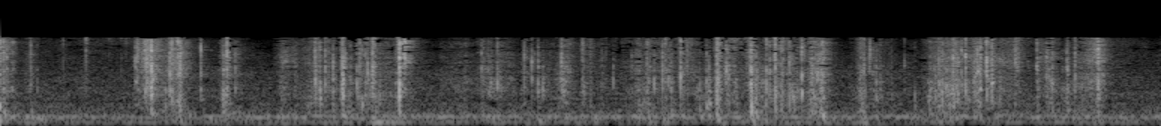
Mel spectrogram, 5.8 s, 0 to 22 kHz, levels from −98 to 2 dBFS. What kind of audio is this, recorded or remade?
remade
